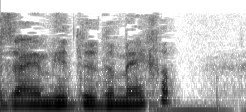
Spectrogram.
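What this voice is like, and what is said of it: Put-on non-Italian foreign accent. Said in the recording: “I'm going to be doing an accent here. He was Italian. The accent hearing will not be Italian”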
